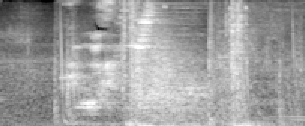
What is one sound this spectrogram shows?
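A heavy metal door slides open with a hiss.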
